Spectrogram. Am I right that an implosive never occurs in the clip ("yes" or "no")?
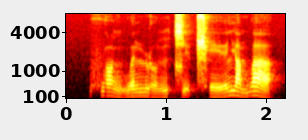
yes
